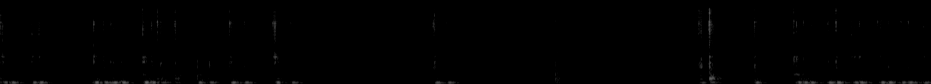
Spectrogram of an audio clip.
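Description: Fingertips with long white-painted nails type on a slim wireless keyboard with a silver aluminium frame and black plastic chiclet keys resting on a wooden table. Quick bursts of crisp, bright key clicks over soft low thuds come in clusters, with quieter gaps in the middle of the clip and a steadier run of typing at the end.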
